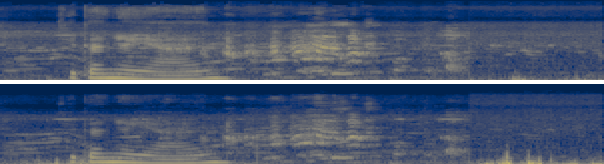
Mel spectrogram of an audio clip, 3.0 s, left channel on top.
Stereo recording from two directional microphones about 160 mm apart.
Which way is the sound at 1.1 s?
75° right (ahead or behind).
